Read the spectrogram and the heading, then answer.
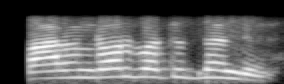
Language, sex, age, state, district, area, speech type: Telugu, female, 60+, Andhra Pradesh, Krishna, urban, conversation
